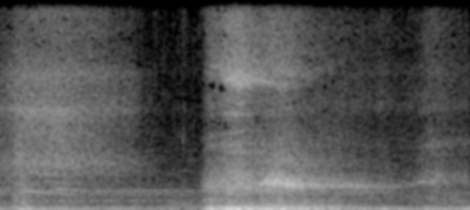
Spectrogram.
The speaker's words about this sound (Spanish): Dios, qué efecto más tecato. Qué efecto, estamos respirando aquí.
